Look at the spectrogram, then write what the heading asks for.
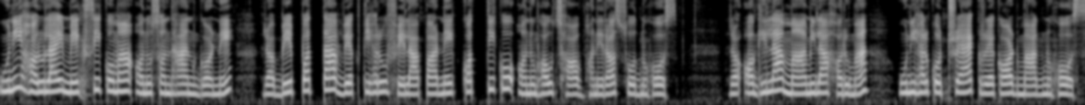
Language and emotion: Nepali, neutral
